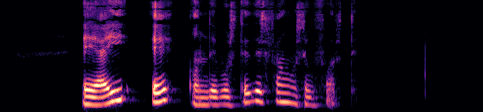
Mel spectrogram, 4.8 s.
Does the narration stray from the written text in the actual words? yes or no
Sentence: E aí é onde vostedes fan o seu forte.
no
